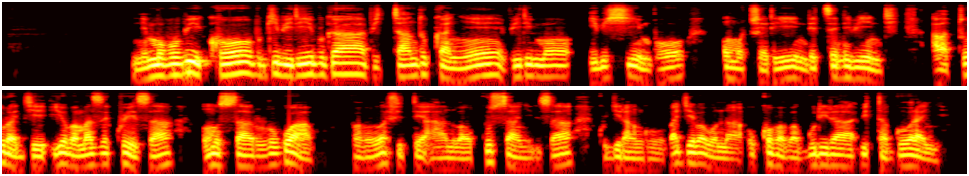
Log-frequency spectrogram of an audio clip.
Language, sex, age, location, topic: Kinyarwanda, male, 25-35, Kigali, agriculture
